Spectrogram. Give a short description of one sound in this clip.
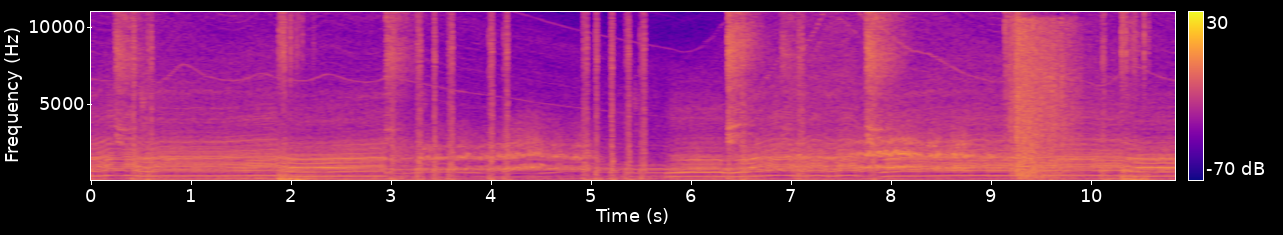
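A car engine roars steadily, shifting gears up and down.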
